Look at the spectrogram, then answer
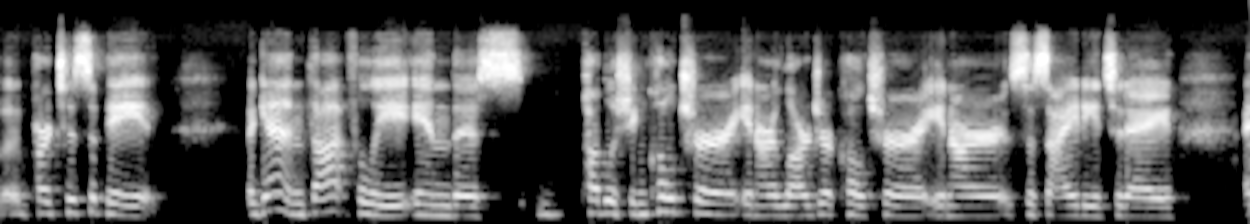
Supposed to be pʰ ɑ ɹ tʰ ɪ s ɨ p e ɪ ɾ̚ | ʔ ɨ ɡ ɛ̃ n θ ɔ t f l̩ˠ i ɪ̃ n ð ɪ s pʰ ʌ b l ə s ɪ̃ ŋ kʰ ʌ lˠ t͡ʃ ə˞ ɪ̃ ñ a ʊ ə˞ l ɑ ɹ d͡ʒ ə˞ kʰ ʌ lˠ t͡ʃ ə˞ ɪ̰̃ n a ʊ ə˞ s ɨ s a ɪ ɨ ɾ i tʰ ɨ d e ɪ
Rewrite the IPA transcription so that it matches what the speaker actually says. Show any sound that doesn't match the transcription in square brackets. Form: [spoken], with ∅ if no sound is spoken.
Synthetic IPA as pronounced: pʰ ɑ ɹ tʰ ɪ s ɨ p e ɪ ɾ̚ | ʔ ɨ ɡ ɛ̃ n θ ɔ t f l̩ˠ i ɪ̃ n ð ɪ s pʰ ʌ b l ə [ʃ] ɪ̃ ŋ kʰ ʌ lˠ t͡ʃ ə˞ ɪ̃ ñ a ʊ ə˞ l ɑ ɹ d͡ʒ ə˞ kʰ ʌ lˠ t͡ʃ ə˞ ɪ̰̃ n a ʊ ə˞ s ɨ s a ɪ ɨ ɾ i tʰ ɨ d e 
